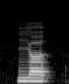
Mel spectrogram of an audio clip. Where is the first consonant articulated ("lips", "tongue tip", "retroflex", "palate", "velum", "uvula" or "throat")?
palate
